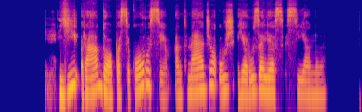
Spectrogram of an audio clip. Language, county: Lithuanian, Vilnius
